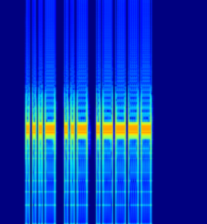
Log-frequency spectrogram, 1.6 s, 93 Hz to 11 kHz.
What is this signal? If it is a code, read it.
Morse code, heard as a keyed tone, about 50 wpm, 700 Hz. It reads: VU1
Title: Three Challenging Letter-Number Combinations 50wpm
